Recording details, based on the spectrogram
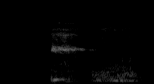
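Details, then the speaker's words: Dog snoring once in the background of a live reading stream: a short snorting inhalation with a whistly edge, then a softer rattling exhale. "you hear him snoring now yeah a little bit yeah"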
